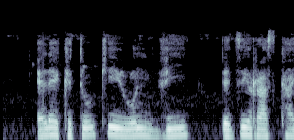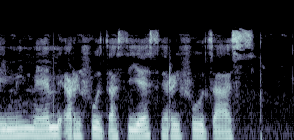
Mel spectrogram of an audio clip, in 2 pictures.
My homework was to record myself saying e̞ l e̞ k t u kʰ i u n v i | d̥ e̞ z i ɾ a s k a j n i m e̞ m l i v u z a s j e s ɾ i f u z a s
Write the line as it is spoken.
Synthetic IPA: e̞ l e̞ k t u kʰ i u n v i | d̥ e̞ z i ɾ a s k a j m i m e̞ m ɾ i f u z a s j e s ɾ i f u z a s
